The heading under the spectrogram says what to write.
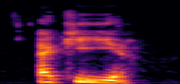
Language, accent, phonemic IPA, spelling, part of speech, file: French, Canada, /a.kiʁ/, acquirent, verb, LL-Q150 (fra)-acquirent.wav
- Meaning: third-person plural past historic of acquérir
